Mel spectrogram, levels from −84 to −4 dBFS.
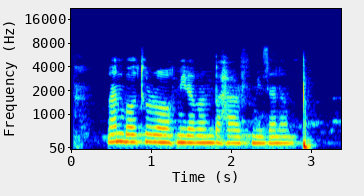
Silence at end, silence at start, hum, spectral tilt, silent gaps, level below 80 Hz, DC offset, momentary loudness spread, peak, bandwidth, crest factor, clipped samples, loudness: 0.35 s; 0.05 s; none; -7 dB/octave; none; -38 dBFS; under 0.1%; 5 LU; -4 dBFS; 7 kHz; 22 dB; under 0.1%; -26 LUFS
